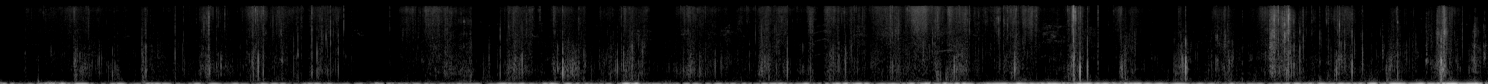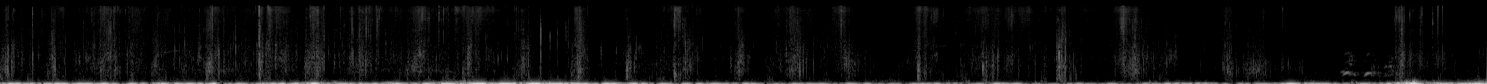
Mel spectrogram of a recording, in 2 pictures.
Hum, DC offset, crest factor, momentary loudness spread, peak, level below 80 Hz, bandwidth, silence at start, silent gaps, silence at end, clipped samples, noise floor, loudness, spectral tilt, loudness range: none; under 0.1%; 22 dB; 16 LU; -2 dBFS; -38 dBFS; 17 kHz; 0 s; none; 0 s; under 0.1%; -43 dBFS; -41 LUFS; -2.5 dB/octave; 10 LU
